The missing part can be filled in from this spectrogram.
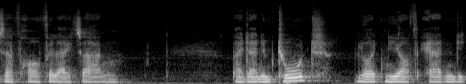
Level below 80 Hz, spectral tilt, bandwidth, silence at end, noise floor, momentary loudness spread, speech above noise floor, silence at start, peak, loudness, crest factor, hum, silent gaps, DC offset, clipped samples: -44 dBFS; -7.5 dB/octave; 13.5 kHz; 0 s; -47 dBFS; 15 LU; 30 dB; 0 s; 0 dBFS; -18 LUFS; 18 dB; none; none; under 0.1%; under 0.1%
